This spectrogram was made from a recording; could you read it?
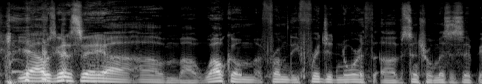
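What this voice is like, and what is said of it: Unusually deep voice from a cold. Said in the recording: “your voice is deep, man ... I've been fighting off a cold ... my voice, I'm normally that nice high tenor, and now I'm that deep baritone.”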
